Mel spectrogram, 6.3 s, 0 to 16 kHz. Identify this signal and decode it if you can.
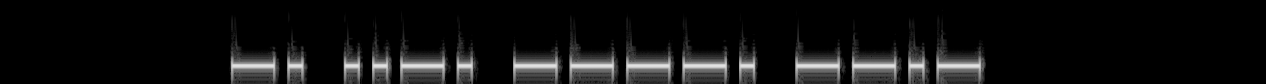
Morse code, heard as a keyed tone, about 17 wpm, 700 Hz. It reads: NF9Q
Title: USA Call Signs - 4 Characters - 4x Character Spacing - 17wpm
